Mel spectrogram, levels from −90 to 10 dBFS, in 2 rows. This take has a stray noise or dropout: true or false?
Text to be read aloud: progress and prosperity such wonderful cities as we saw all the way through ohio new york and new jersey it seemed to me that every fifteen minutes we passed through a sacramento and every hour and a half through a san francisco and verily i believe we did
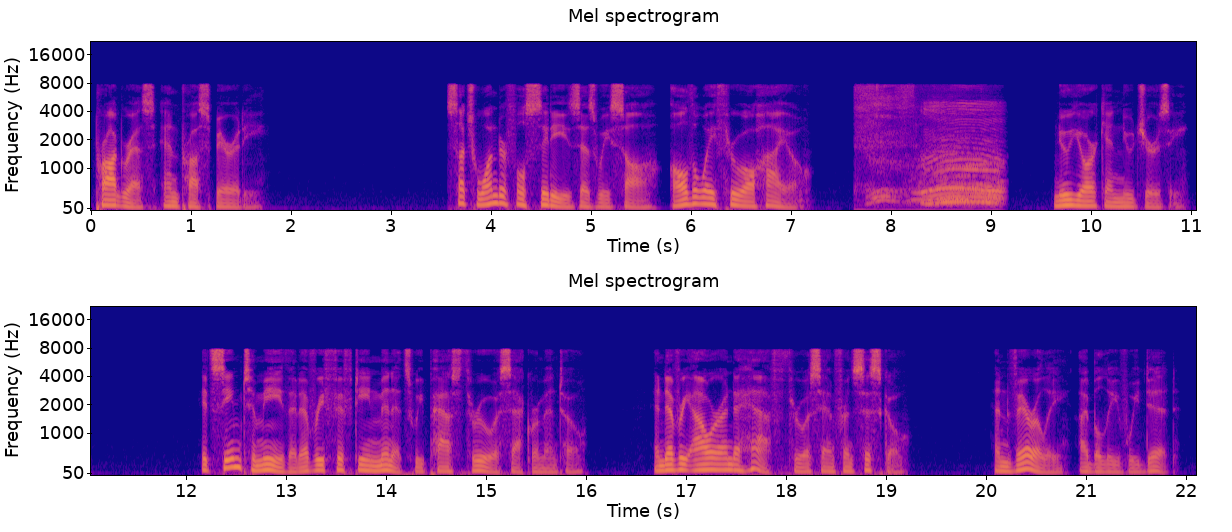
true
